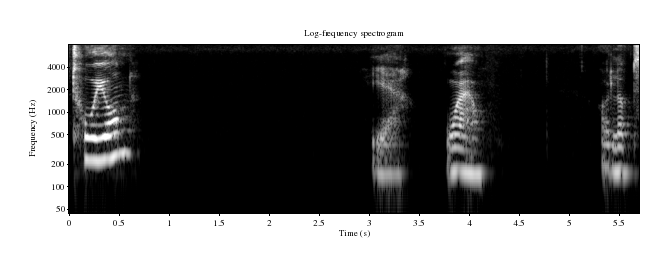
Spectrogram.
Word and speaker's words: Toyon: Californian plant with red berries wow is it's pronounced Toyon yeah wow I'd love to see a picture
